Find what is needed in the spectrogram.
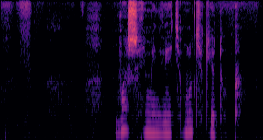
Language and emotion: Russian, neutral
